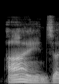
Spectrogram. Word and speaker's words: Ihns: Indianola Superintendent Ted Ines, it must be pronounced, it's spelled I-H-N-S,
